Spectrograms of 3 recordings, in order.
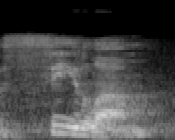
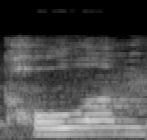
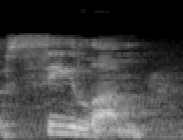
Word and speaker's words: coelom: you would pronounce it column but that's not how it's pronounced it's a um the uh the first o i guess is silent let's put it that way so celum now all of the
